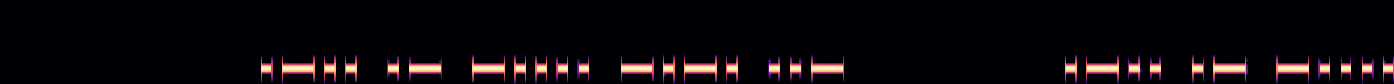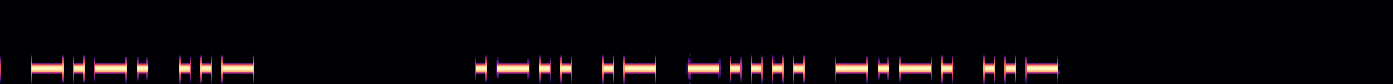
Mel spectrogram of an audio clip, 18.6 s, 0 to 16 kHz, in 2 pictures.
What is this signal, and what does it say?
Morse code, heard as a keyed tone, about 17 wpm, 700 Hz. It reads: LA6CU LA6CU LA6CU
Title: DXCC-100 Call Signs - 5 Characters - Repeated 3x - 17wpm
